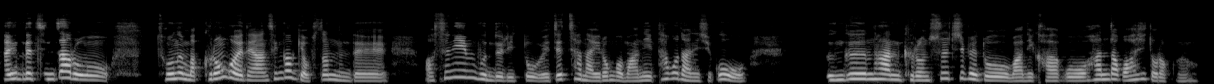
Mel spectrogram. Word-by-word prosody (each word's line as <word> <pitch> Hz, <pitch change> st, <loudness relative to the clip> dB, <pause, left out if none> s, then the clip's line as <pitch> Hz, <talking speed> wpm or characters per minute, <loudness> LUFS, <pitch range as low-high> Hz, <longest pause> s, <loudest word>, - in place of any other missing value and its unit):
아니 235 Hz, +2 st, +5 dB
근데 260 Hz, 0 st, +2 dB
진짜로 245 Hz, -6 st, +4 dB, 0.4 s
저는 250 Hz, 0 st, +2 dB
막 200 Hz, -1 st, -1 dB
그런 265 Hz, +9 st, +2 dB
거에 235 Hz, -7 st, +6 dB
대한 190 Hz, -2 st, +1 dB
생각이 275 Hz, +4 st, -1 dB
없었는데 165 Hz, -4 st, -3 dB, 0.4 s
어 -, -, -7 dB
스님분들이 235 Hz, -, -3 dB
또 180 Hz, -2 st, -2 dB
외제차나 195 Hz, -, -2 dB
이런 190 Hz, +4 st, -2 dB
거 180 Hz, -3 st, -1 dB
많이 165 Hz, +4 st, -3 dB
타고 255 Hz, +6 st, -4 dB
다니시고 170 Hz, -3 st, -1 dB, 0.8 s
은근한 240 Hz, +1 st, +4 dB
그런 195 Hz, -2 st, -2 dB
술집에도 230 Hz, -, 0 dB
많이 165 Hz, +1 st, -2 dB
가고 170 Hz, 0 st, -2 dB
한다고 230 Hz, 0 st, +1 dB
하시더라고요. 165 Hz, -8 st, -7 dB
205 Hz, 330 characters per minute, -25 LUFS, 170-245 Hz, 0.8 s, 거에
